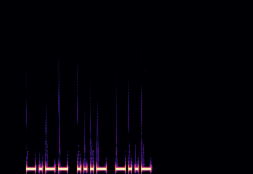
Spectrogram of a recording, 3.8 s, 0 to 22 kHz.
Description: Morse code, heard as a keyed tone, about 25 wpm, 700 Hz. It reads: YVX
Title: USA Call Sign Postfixes - 3 Letters 25wpm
